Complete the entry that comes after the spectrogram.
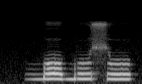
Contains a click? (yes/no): no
